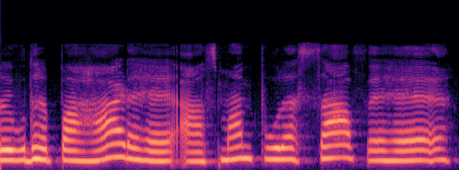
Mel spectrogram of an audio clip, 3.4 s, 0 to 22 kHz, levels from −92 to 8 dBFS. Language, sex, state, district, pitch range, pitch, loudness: Hindi, male, Jharkhand, Garhwa, 230-265 Hz, 245 Hz, -13 LUFS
